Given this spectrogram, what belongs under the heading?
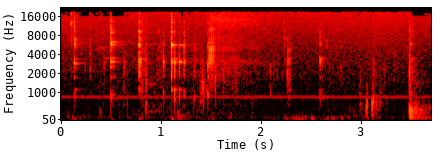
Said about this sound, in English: I hate taking a break for a sip. That just, the momentum stalls. And then I start spitting everywhere.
